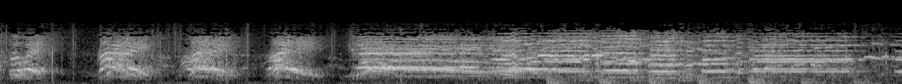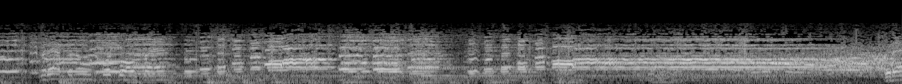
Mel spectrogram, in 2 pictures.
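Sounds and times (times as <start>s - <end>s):
large football stadium crowd roaring and cheering: 0.0s - 18.0s
overlapping shouts and whoops from a stadium crowd: 1.0s - 6.0s, 15.0s - 18.0s.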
